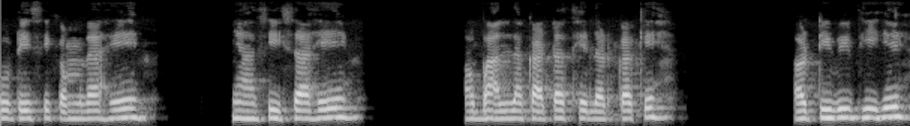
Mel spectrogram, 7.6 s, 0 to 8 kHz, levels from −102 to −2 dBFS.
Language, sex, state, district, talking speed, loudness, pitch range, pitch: Chhattisgarhi, female, Chhattisgarh, Jashpur, 135 wpm, -24 LUFS, 185-210 Hz, 195 Hz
